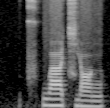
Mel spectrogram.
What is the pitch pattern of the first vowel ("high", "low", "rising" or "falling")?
high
